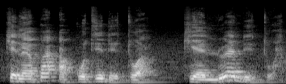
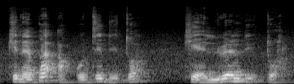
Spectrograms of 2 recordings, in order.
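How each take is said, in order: Both takes have the same delivery.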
